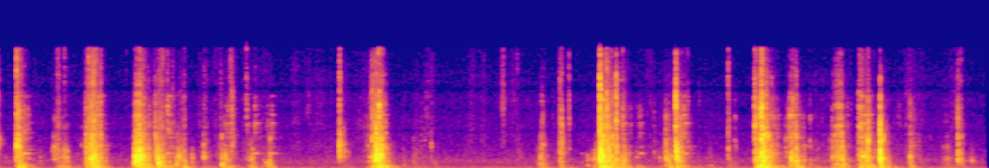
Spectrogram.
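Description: Plastic electric fan shroud of a Honda CR-V scraping and knocking against the radiator and support brackets as it is worked side to side out of the engine bay, its small lips catching on the parts around it: a string of irregular scrapes and knocks, the loudest about three and four and a half seconds in.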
